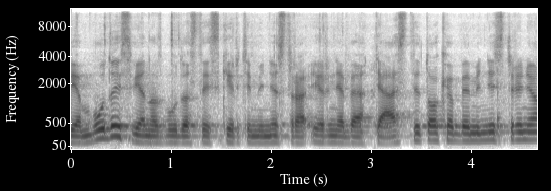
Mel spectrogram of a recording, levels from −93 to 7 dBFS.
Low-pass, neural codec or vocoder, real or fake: 10.8 kHz; none; real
